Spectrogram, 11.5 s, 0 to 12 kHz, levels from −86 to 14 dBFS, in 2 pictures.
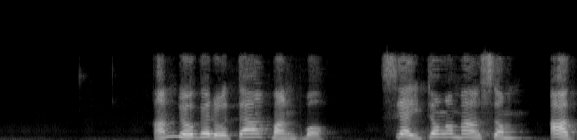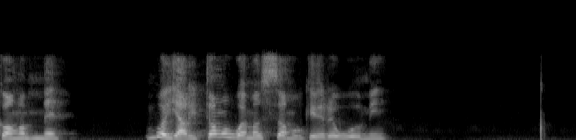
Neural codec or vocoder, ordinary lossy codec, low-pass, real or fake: codec, 16 kHz, 0.8 kbps, ZipCodec; Opus, 64 kbps; 7.2 kHz; fake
